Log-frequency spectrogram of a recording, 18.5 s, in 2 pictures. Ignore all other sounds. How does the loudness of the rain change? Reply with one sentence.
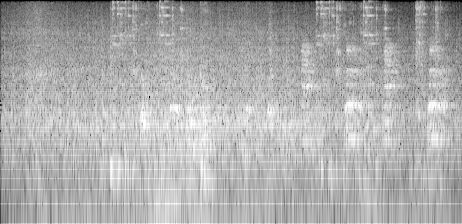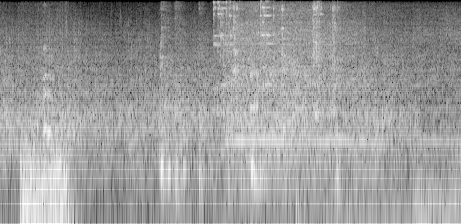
The loudness of the rain goes down.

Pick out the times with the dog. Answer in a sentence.
You can hear the dog from 2.8 to 10.7 s.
